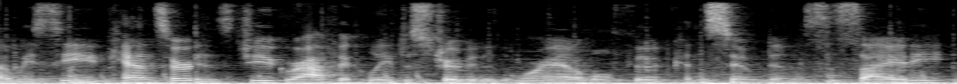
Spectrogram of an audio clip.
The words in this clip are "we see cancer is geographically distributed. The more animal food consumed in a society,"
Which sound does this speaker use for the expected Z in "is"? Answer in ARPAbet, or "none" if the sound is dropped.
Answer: Z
